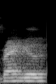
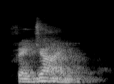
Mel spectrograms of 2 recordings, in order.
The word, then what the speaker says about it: fragile: I'm sorry, it's not fraggle, it's fragile.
